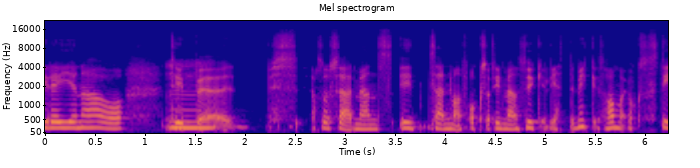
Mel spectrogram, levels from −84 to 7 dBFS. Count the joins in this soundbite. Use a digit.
3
